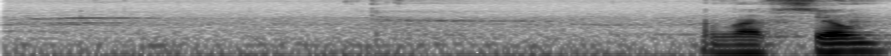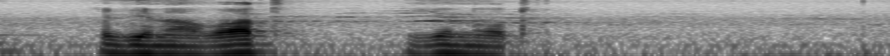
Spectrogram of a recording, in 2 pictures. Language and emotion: Russian, neutral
